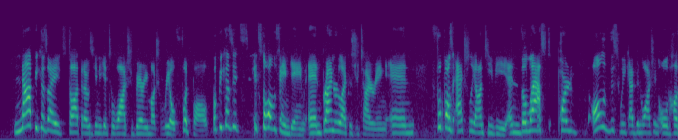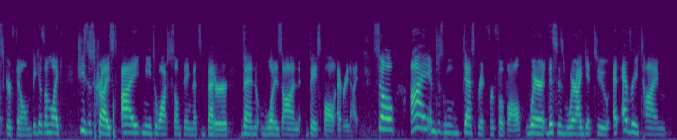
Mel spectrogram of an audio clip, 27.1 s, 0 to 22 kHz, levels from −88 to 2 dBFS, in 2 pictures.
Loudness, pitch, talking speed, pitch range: -32 LUFS, 215 Hz, 190 wpm, 185-260 Hz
